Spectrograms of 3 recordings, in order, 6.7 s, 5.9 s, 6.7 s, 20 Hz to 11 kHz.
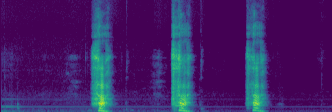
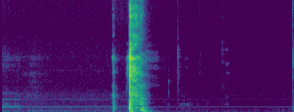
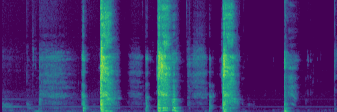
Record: {"exhalation_length": "6.7 s", "exhalation_amplitude": 25418, "exhalation_signal_mean_std_ratio": 0.25, "cough_length": "5.9 s", "cough_amplitude": 32768, "cough_signal_mean_std_ratio": 0.14, "three_cough_length": "6.7 s", "three_cough_amplitude": 32768, "three_cough_signal_mean_std_ratio": 0.24, "survey_phase": "beta (2021-08-13 to 2022-03-07)", "age": "45-64", "gender": "Female", "wearing_mask": "No", "symptom_none": true, "smoker_status": "Ex-smoker", "respiratory_condition_asthma": false, "respiratory_condition_other": false, "recruitment_source": "REACT", "submission_delay": "1 day", "covid_test_result": "Negative", "covid_test_method": "RT-qPCR"}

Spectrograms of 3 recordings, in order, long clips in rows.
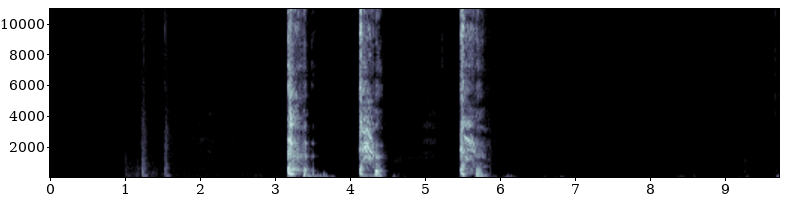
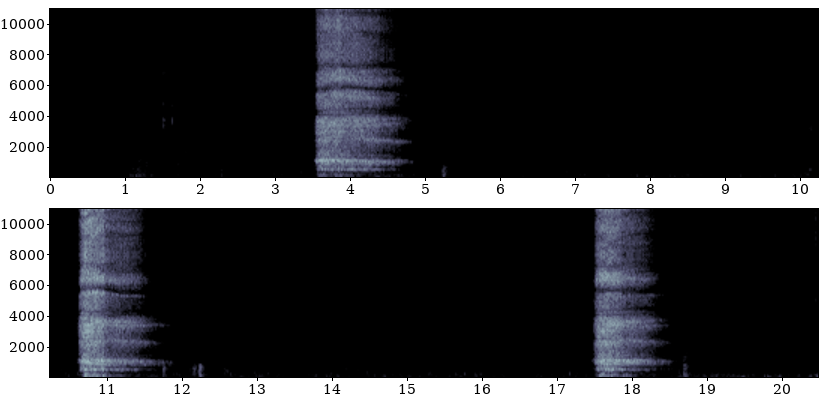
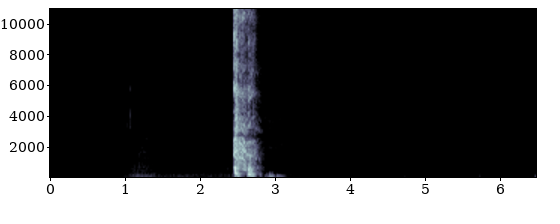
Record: {"three_cough_length": "9.7 s", "three_cough_amplitude": 32768, "three_cough_signal_mean_std_ratio": 0.21, "exhalation_length": "20.5 s", "exhalation_amplitude": 18285, "exhalation_signal_mean_std_ratio": 0.25, "cough_length": "6.5 s", "cough_amplitude": 32493, "cough_signal_mean_std_ratio": 0.15, "survey_phase": "beta (2021-08-13 to 2022-03-07)", "age": "45-64", "gender": "Male", "wearing_mask": "No", "symptom_none": true, "smoker_status": "Ex-smoker", "respiratory_condition_asthma": false, "respiratory_condition_other": false, "recruitment_source": "REACT", "submission_delay": "1 day", "covid_test_result": "Negative", "covid_test_method": "RT-qPCR", "influenza_a_test_result": "Negative", "influenza_b_test_result": "Negative"}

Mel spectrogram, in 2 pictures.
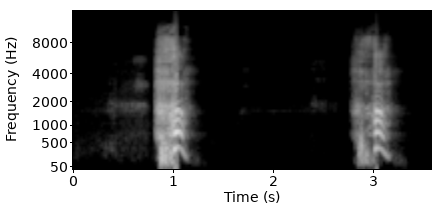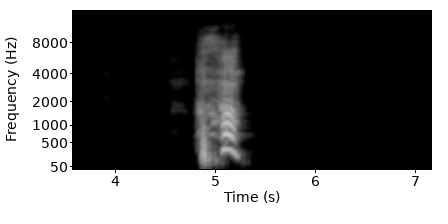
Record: {"exhalation_length": "7.2 s", "exhalation_amplitude": 32768, "exhalation_signal_mean_std_ratio": 0.22, "survey_phase": "beta (2021-08-13 to 2022-03-07)", "age": "65+", "gender": "Female", "wearing_mask": "No", "symptom_none": true, "symptom_onset": "12 days", "smoker_status": "Ex-smoker", "respiratory_condition_asthma": false, "respiratory_condition_other": false, "recruitment_source": "REACT", "submission_delay": "3 days", "covid_test_result": "Negative", "covid_test_method": "RT-qPCR", "influenza_a_test_result": "Negative", "influenza_b_test_result": "Negative"}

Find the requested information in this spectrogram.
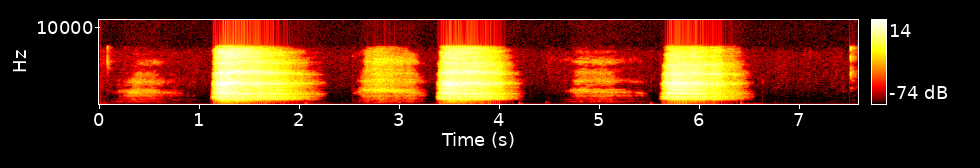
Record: {"exhalation_length": "7.6 s", "exhalation_amplitude": 14917, "exhalation_signal_mean_std_ratio": 0.41, "survey_phase": "beta (2021-08-13 to 2022-03-07)", "age": "45-64", "gender": "Female", "wearing_mask": "No", "symptom_none": true, "smoker_status": "Never smoked", "respiratory_condition_asthma": false, "respiratory_condition_other": false, "recruitment_source": "REACT", "submission_delay": "2 days", "covid_test_result": "Negative", "covid_test_method": "RT-qPCR"}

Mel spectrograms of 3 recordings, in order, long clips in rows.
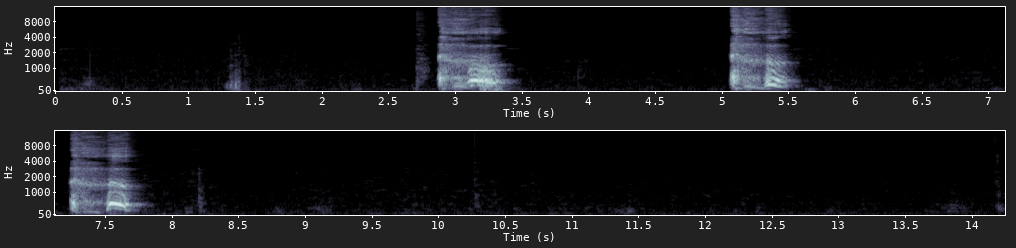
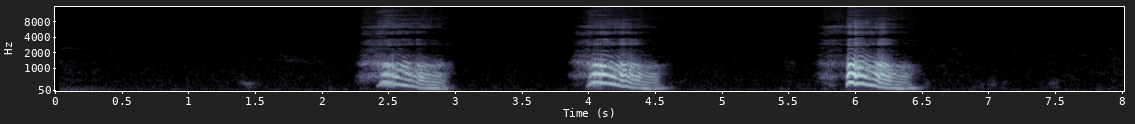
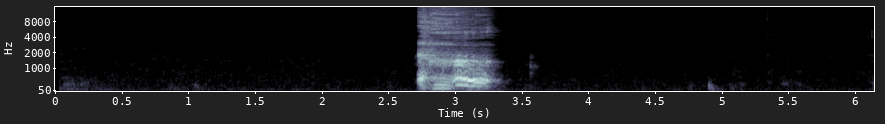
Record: {"three_cough_length": "14.3 s", "three_cough_amplitude": 26201, "three_cough_signal_mean_std_ratio": 0.19, "exhalation_length": "8.0 s", "exhalation_amplitude": 21432, "exhalation_signal_mean_std_ratio": 0.29, "cough_length": "6.1 s", "cough_amplitude": 26577, "cough_signal_mean_std_ratio": 0.21, "survey_phase": "beta (2021-08-13 to 2022-03-07)", "age": "65+", "gender": "Female", "wearing_mask": "No", "symptom_none": true, "symptom_onset": "12 days", "smoker_status": "Never smoked", "respiratory_condition_asthma": false, "respiratory_condition_other": false, "recruitment_source": "REACT", "submission_delay": "1 day", "covid_test_result": "Negative", "covid_test_method": "RT-qPCR"}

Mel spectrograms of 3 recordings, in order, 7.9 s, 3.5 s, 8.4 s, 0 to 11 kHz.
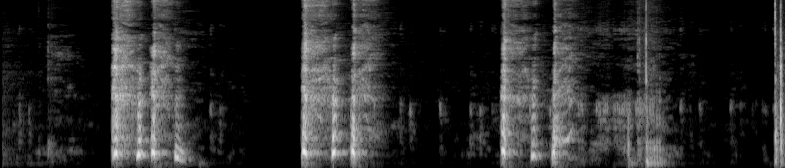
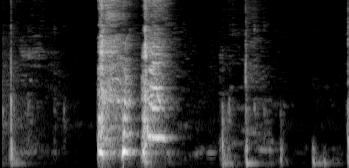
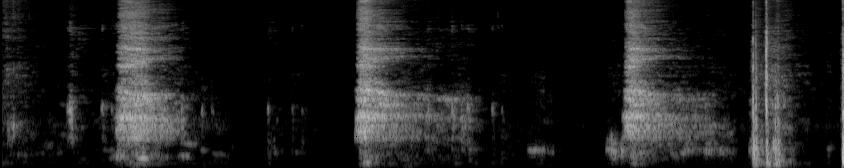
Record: {"three_cough_length": "7.9 s", "three_cough_amplitude": 31277, "three_cough_signal_mean_std_ratio": 0.29, "cough_length": "3.5 s", "cough_amplitude": 28455, "cough_signal_mean_std_ratio": 0.32, "exhalation_length": "8.4 s", "exhalation_amplitude": 32768, "exhalation_signal_mean_std_ratio": 0.32, "survey_phase": "alpha (2021-03-01 to 2021-08-12)", "age": "65+", "gender": "Female", "wearing_mask": "No", "symptom_none": true, "smoker_status": "Never smoked", "respiratory_condition_asthma": false, "respiratory_condition_other": false, "recruitment_source": "REACT", "submission_delay": "1 day", "covid_test_result": "Negative", "covid_test_method": "RT-qPCR"}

